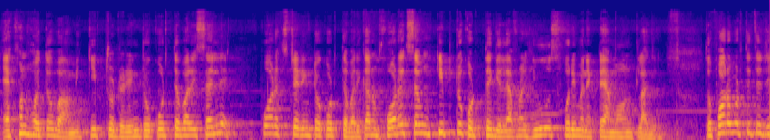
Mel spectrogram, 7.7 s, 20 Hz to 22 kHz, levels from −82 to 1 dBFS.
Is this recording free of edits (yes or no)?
yes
